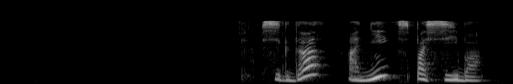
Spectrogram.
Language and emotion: Russian, positive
